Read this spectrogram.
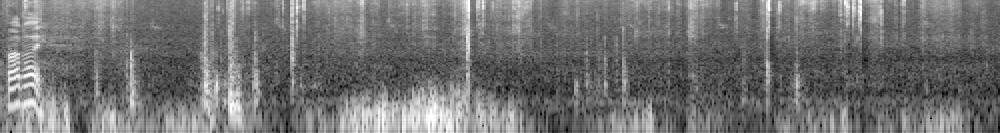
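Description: Pliers click and scrape against metal.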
